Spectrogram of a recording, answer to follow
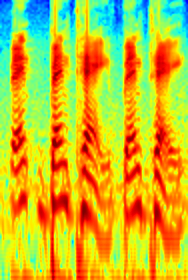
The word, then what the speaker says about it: Bente: iRacing, our official, getting a great look at it here as it's pronounced Bente. Okay, so the E is actually pronounced, and it's A-Y. Okay, that's good to know. Brody Bente, okay.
